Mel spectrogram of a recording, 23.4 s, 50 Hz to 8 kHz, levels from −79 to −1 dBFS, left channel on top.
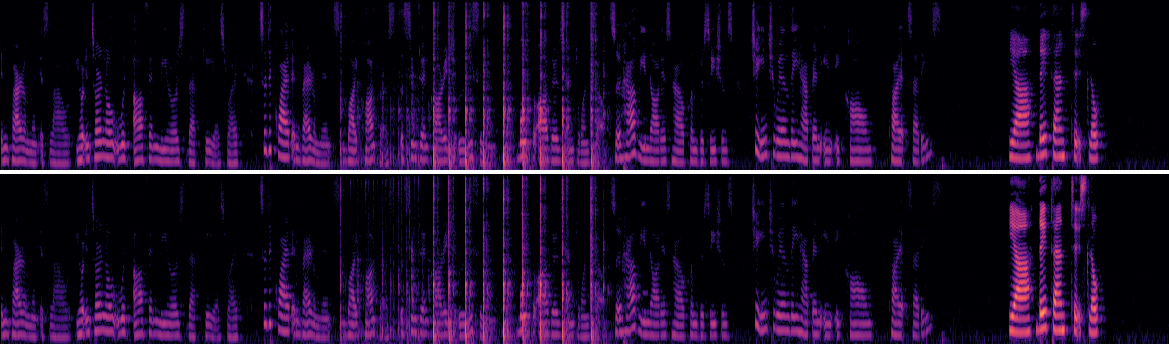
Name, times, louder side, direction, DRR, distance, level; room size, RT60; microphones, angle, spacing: voice 1, 0.0-14.6 15.0-17.4 17.8-18.8, left 2 dB, 25° left, 0.6 m, -44 dB
sound 1, 5.9-6.3 6.6-12.4, right 3 dB, 60° right, 1.1 m, -37 dB
voice 2, 20.2-21.9, right 7 dB, 90° right, 0.4 m, -28 dB
15.5 x 9.9 x 2.7 m
head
